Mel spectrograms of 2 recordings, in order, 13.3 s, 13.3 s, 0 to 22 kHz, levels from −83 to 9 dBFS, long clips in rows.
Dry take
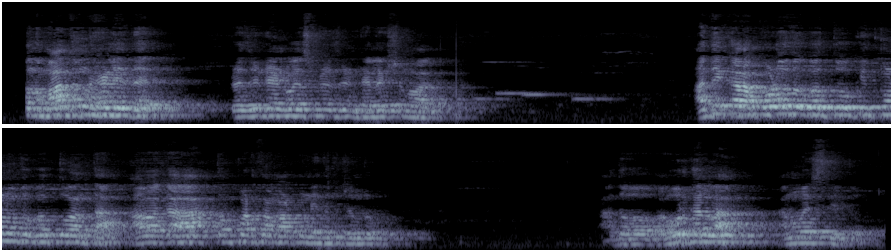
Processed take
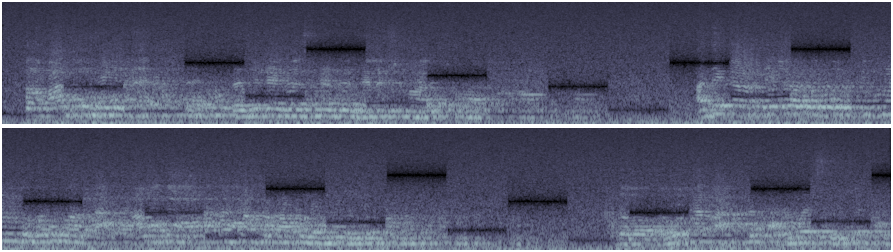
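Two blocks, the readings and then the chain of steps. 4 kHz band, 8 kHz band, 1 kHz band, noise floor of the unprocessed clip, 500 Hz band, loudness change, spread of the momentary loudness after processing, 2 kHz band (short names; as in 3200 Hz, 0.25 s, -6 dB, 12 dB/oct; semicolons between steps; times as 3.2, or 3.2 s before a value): +8.0 dB, +15.0 dB, +2.5 dB, -74 dBFS, +2.5 dB, +3.0 dB, 9 LU, +4.5 dB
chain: doubler 28 ms -11 dB; on a send: dark delay 0.398 s, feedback 60%, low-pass 750 Hz, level -8 dB; on the sum: sample leveller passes 5; compressor, threshold -15 dBFS, peak gain reduction 6.5 dB; low shelf 130 Hz +9.5 dB; echo 0.397 s -8 dB; added noise pink -26 dBFS; stepped notch 2.2 Hz 220–5200 Hz; gain -6.5 dB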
